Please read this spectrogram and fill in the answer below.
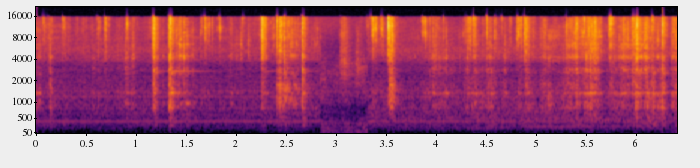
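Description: Black plastic cable drag chain links clicking and rattling against each other as the chain is freed of packing tape and lifted, in an irregular run of sharp clicks.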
